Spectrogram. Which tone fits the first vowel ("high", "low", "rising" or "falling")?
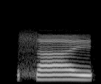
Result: high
